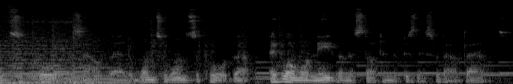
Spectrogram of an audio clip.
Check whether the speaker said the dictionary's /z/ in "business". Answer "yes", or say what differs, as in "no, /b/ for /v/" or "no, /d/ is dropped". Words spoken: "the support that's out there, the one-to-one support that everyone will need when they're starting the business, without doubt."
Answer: yes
